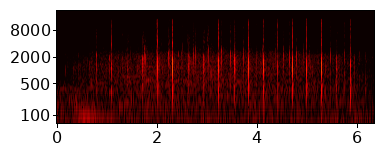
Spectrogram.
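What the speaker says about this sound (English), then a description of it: "please join me in a round of applause to the UT Pan American Brass Choir" Faint, sparse audience applause for the UT Pan American Brass Choir, only a few hands clapping in a steady, evenly spaced rhythm across a quiet room.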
